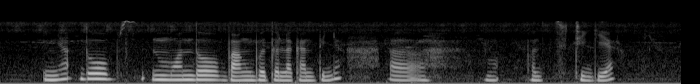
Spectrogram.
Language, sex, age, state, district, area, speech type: Santali, female, 18-30, West Bengal, Uttar Dinajpur, rural, spontaneous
